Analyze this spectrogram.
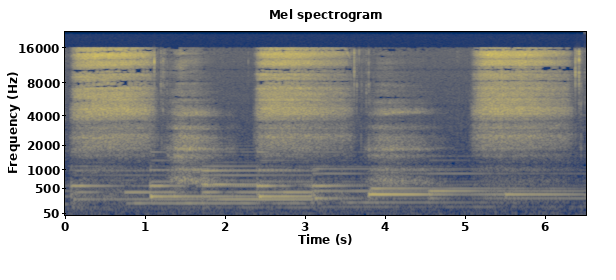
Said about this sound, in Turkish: Alıp verme arasında beklemeden ardışık nefesler alıyorum, veriyorum. Alıyorum nefesimi, hemen veriyorum. Ardına beklemeden yine hemen alıyorum.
